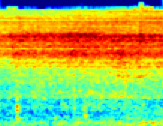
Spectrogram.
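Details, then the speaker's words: Semi truck inside drive tire, installing tire equalizer hose on the valve: sharp continuous air hiss from the valve stops abruptly after about two seconds once the twisted hose seats. "You will hear the air stop, you will hear air leak from the valve, and once the air leak stop, you stop twisting the hose."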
